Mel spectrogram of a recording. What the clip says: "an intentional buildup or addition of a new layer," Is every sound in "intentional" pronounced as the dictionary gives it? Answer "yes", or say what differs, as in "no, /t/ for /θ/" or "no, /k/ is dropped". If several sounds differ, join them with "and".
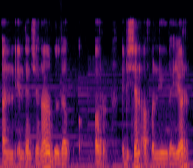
no, /s/ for /ʃ/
